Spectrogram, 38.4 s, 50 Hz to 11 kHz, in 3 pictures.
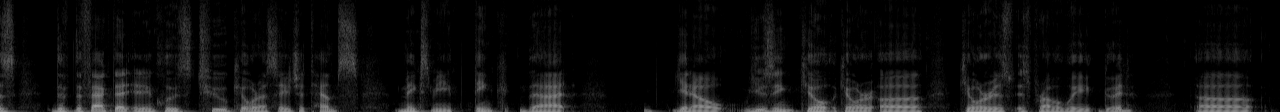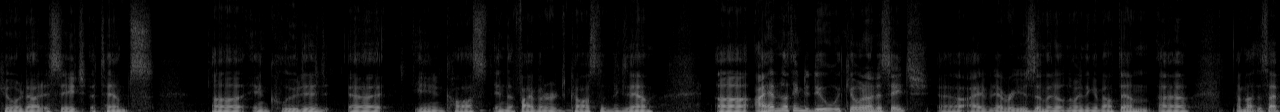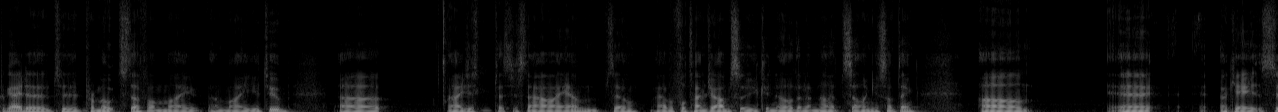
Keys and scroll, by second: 4.7 ctrl+a, 4.9 ctrl+a, 9.0-10.0 typing, 11.2-20.8 typing.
